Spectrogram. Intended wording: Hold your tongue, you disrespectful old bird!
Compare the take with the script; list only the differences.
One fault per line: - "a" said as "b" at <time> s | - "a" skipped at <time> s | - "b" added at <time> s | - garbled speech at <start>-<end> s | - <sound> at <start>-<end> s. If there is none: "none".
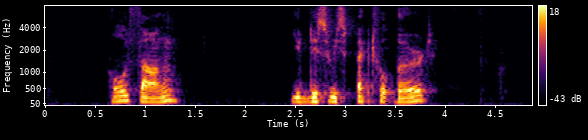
- "your" skipped at 0.9 s
- "old" skipped at 3.5 s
